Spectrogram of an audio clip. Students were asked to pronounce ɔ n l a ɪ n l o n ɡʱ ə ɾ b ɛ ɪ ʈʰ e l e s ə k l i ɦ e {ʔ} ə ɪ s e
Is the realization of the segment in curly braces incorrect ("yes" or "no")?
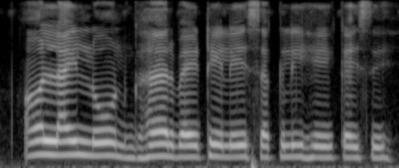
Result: yes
